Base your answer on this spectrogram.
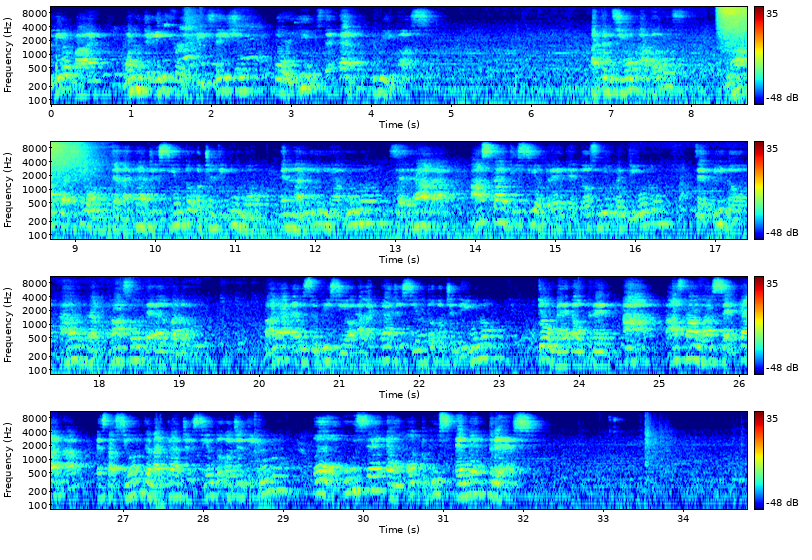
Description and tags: MTA Platform Announcement in Spanish
NYC subway platform, MTA announcement in Spanish (IRT line, downtown, likely Chambers Street Station).
*Rights to use the announcement portion of this audio may need to be obtained from the MTA and clearance from the individual making the announcement.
